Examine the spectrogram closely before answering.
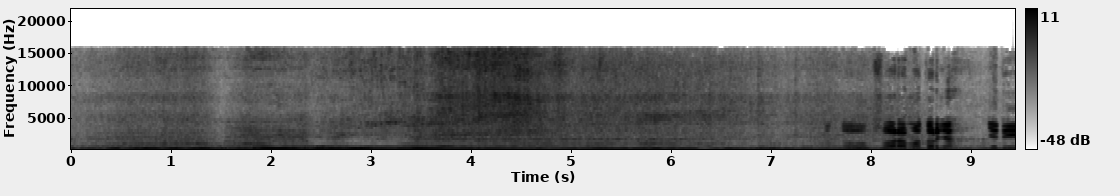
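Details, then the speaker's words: Honda Vario 125 scooter with a rough engine: revving up and down gives a deep, rough rumble under the engine note. The mechanic attributes it to a worn left-side crankshaft bearing; the engine is being split to replace it. "suara motornya bergemuruh nah ini biasanya disebabkan oleh bearinguk as khususnya bagian sebel seb sini ya sebelah kiri kalau misalkan posisi ke depan ya bearing kuk asnya"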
